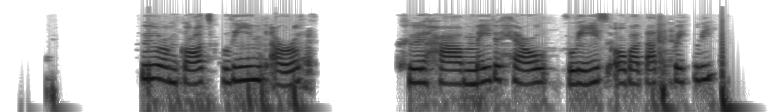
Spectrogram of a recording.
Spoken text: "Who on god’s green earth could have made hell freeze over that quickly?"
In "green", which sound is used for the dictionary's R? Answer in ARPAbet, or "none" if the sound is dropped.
L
